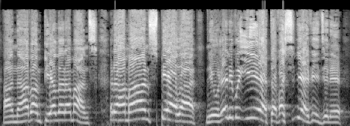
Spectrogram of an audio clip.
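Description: Hectoring middle-aged woman as a man puts her on, shrieking, storybook reading, soaring pitch. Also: animated, rapid-fire, sharp tone, exaggerated voice. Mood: indignant. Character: shrill indignant provincial matron, middle-aged woman. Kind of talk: audiobook character reading.

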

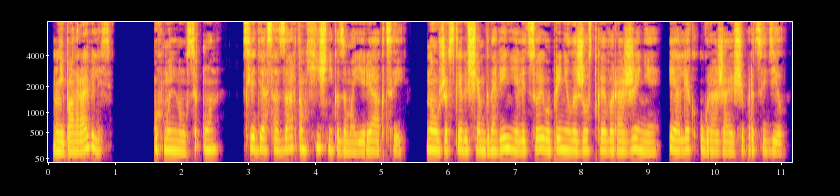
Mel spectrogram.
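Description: A woman's voice: fairly low pitch, dark tone, slightly rough. A woman narrating a novel in the first person, telling it in a tense, emotional way. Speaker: audiobook narrator.

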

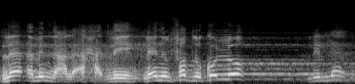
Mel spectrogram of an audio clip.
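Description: A man with an Egyptian Arabic accent preaching a colloquial sermon, animated and acting out everyday speech. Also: high-pitched, a little fast. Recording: muffled lecture-hall recording with long reverb.

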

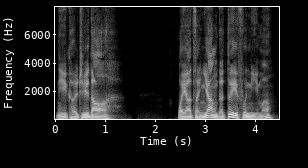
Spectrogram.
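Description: A male storyteller voicing a ruthless, imperious palace mistress who speaks low, slow and half-whispered with quiet menace. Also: dry recording, studio quality. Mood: cold menacing.

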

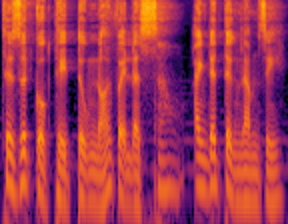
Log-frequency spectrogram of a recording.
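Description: A man's voice: on the low side, fairly quick, a little mellow, faint music behind, lightly acted. Earnest pleading young woman, as a man reads her. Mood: questioning.

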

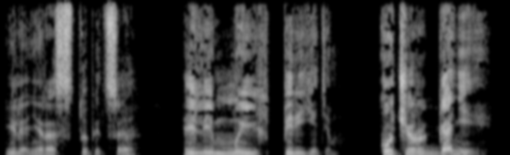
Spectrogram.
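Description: A man voicing a bold, quick-witted musketeer who speaks briskly and confidently in an audiobook. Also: medium pitch, very animated, warm tone, dry recording, clean studio sound.

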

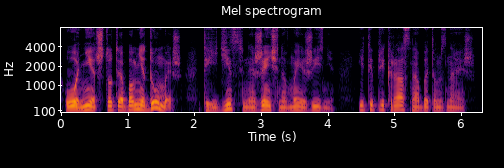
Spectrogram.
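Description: A man's voice: medium pitch, moderate pace, darkish tone, dry recording, studio quality, natural voice. A man voicing an earnest, protective young nobleman in love in an audiobook.

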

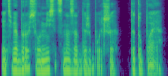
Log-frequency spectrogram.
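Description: A man's voice: level tone, moderate pace, darkish tone, no room sound, clean studio sound. A man voicing a cold, whispering young hustler. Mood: contemptuous. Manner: low, husky, menacing half-whisper.

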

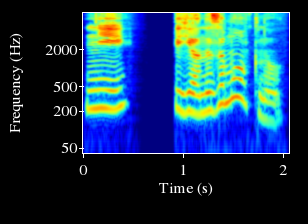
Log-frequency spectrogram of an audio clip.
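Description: A woman voicing a fiery young woman who shouts back defiantly to protect a child. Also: mid-range voice, sing-song, takes it slowly, no room sound, clean studio sound. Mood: stubborn defiance.

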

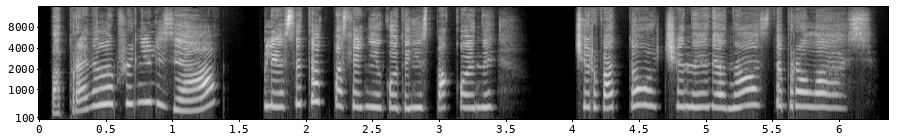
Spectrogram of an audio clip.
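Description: A woman voicing a tiny male fairy in an audiobook, squeaky, pompous and greedy, with a bossy, indignant manner. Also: moderate pace, dry recording, studio quality. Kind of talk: audiobook character voice.

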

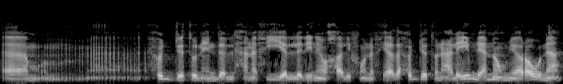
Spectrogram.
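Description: A man's voice: deep voice, a bit bright, lo-fi sound. A man teaching a classroom lesson, reading a text aloud and explaining it, often checking with his students. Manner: fast, checks understanding with asides to students. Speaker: teacher of hadith commentary.

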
